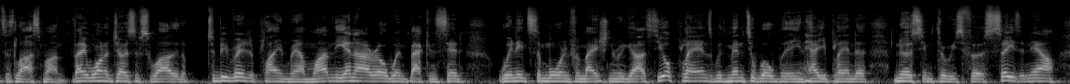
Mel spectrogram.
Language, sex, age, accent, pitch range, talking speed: English, male, 20-39, Australian, 120-145 Hz, 260 wpm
